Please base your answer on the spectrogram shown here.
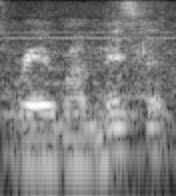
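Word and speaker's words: Red Rum Mista: It's Red Rum Mister. That is spelled M-I-S-T-A.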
